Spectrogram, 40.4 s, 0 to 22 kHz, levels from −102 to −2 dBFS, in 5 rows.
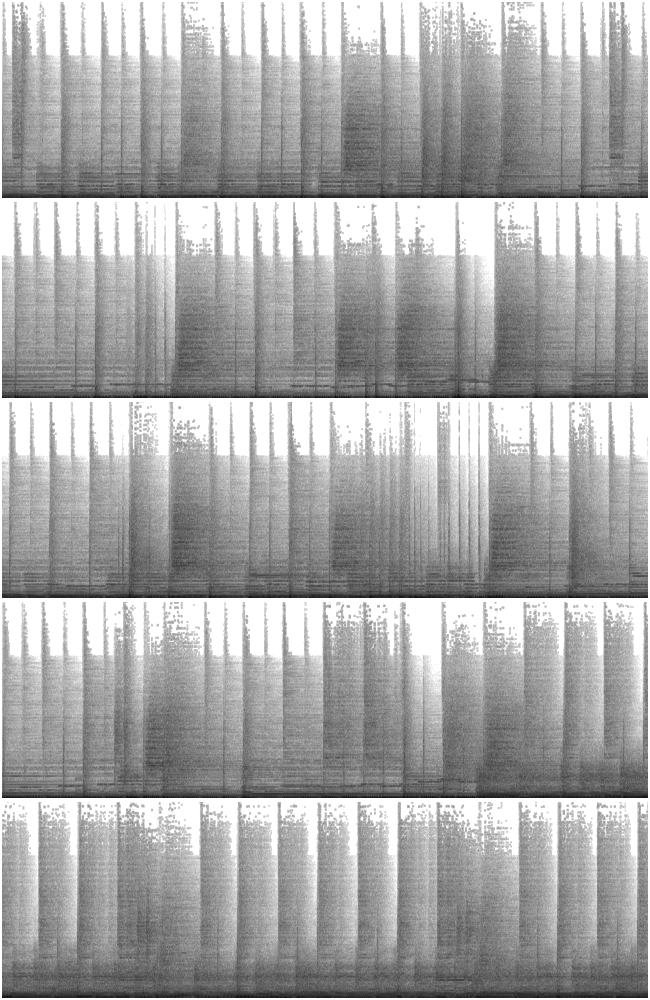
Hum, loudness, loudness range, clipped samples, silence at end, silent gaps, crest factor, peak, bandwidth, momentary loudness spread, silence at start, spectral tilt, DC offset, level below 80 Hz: none; -16 LUFS; 3 LU; under 0.1%; 0 s; none; 14 dB; 0 dBFS; 19.5 kHz; 5 LU; 0 s; -6.5 dB/octave; under 0.1%; -24 dBFS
